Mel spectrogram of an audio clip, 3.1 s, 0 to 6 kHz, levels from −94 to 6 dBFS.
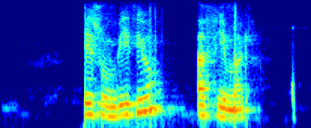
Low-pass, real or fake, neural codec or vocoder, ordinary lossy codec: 5.4 kHz; real; none; Opus, 16 kbps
